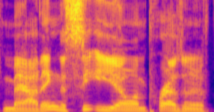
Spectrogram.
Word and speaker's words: Alfombra: We found out his name is pronounced Matting.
